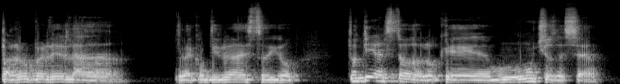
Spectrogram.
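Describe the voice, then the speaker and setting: Very slow in pace, a man speaks at medium pitch with a dark, mellow tone and lively intonation. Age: 60s. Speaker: podcast host. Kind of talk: casual interview chat.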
